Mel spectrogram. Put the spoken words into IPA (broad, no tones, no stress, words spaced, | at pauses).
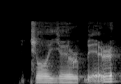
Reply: cojøɭɓḛɭ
